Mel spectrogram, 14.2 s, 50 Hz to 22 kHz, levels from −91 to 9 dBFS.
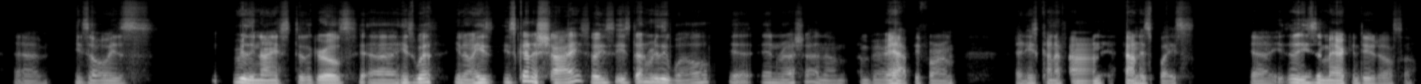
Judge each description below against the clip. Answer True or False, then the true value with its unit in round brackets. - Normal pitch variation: True (4.0 semitones)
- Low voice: True (125 Hz)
